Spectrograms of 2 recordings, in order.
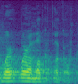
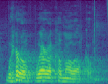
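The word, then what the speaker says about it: Werowocomoco: is not too far from Wahunsanacock's hometown of Weramoko. Sorry, Werakomoko.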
